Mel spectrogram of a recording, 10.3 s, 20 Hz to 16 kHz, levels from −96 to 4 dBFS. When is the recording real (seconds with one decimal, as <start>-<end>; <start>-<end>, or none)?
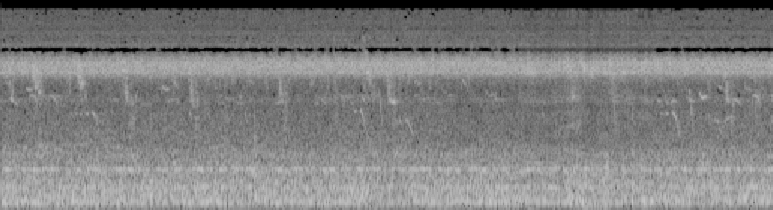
0.0-6.9; 8.7-10.3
